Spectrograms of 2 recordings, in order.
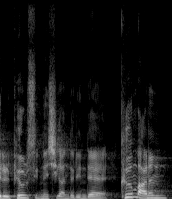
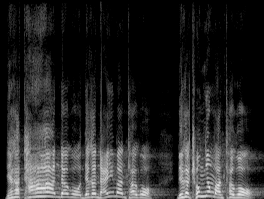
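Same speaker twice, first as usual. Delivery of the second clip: raised voice, scolding; loud rebuke; 9 semitones higher, 12 dB louder than usual. Acted. Preacher scolding stubborn elders, loud. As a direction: call the proud to order.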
